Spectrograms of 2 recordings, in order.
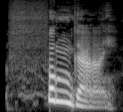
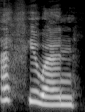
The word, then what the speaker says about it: fungi: I always thought it was pronounced fungi. And this American lady were pronouncing it fungi. Fungi. Is that an acceptable way of pronouncing it in the US? I've no idea. It really is the first time I've ever heard it pronounced that way. Fungi or fungi. Tomato, tomato, potato, potato.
